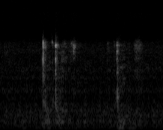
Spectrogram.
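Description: Near silence with a faint hiss and about four short, faint clicks in the middle.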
